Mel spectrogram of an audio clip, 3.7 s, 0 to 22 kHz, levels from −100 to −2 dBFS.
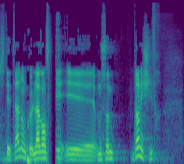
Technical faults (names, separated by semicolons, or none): long network dropout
